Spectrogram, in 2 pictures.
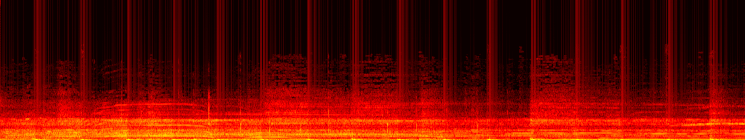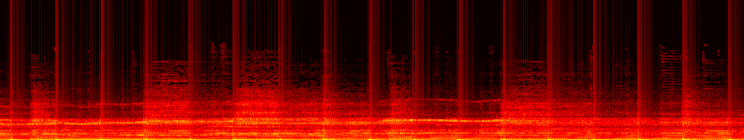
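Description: A live band playing through a PA system, heard from within the crowd: a steady kick drum about twice a second under a moving bass line, with gliding higher melody lines.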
